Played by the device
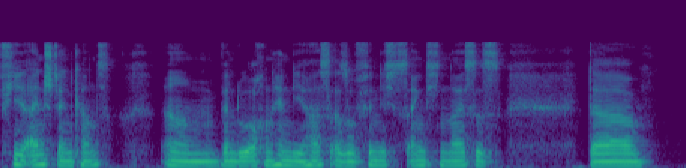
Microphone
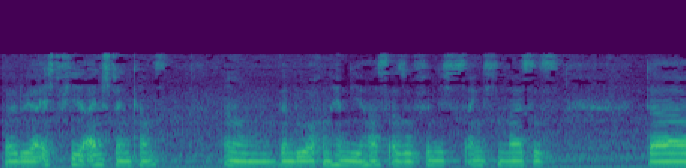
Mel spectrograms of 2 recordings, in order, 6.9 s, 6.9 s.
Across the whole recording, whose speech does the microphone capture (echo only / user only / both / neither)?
echo only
